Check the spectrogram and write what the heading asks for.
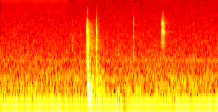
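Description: Snap-off utility knife blade cutting into a carved soap flower, giving a few short crisp clicks: the loudest just under a second in with a second one right after, then two fainter ones.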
